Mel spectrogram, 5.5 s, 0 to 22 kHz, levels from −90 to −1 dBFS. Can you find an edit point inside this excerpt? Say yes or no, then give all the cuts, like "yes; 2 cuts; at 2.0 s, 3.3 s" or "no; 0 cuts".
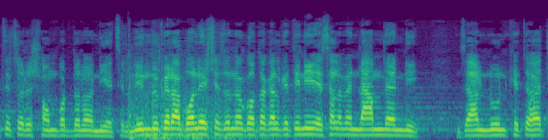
yes; 1 cut; at 1.2 s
